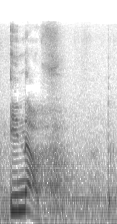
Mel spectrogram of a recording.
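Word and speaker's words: enough: रहा है आपको, तो यहाँ पर भी आपको फ उच्चारण करना है, फ। तो ये हो जाएगा आपका EN का इन, और यहाँ पे फ, तो ये हो गया इनफ।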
